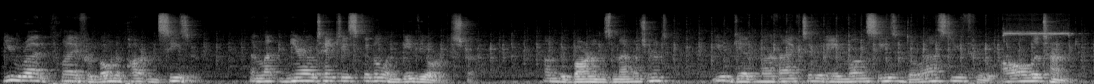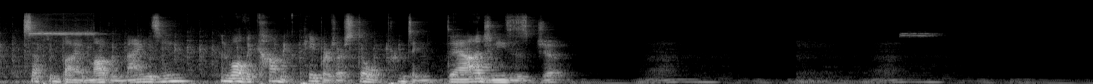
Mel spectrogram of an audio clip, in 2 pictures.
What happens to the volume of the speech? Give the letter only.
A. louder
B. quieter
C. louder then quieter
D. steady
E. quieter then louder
D.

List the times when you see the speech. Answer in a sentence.
You can hear the speech from 0.0 to 16.5 s.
